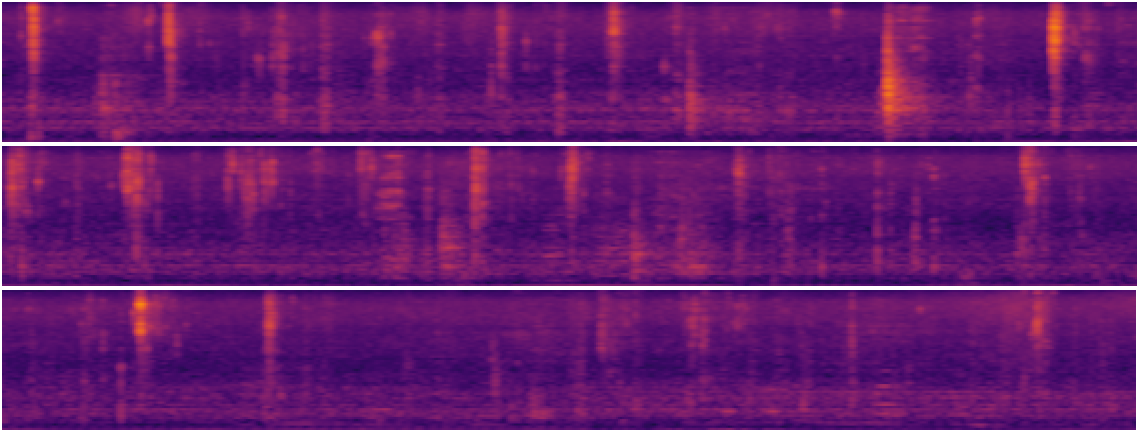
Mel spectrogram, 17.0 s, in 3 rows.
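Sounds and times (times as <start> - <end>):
people chewing rice: 0.0 - 17.0.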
